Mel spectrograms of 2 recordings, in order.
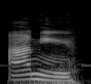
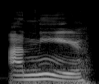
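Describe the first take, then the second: The two takes are said the same way.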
